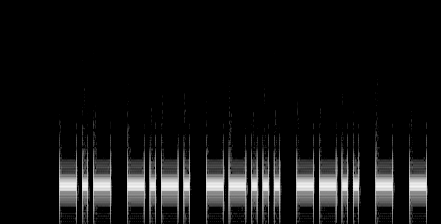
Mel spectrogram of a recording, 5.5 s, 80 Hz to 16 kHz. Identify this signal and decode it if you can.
Morse code, heard as a keyed tone, about 17 wpm, 700 Hz. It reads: KC7ZTT
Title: USA Call Signs - 6 Characters - Repeated 3x - 17wpm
